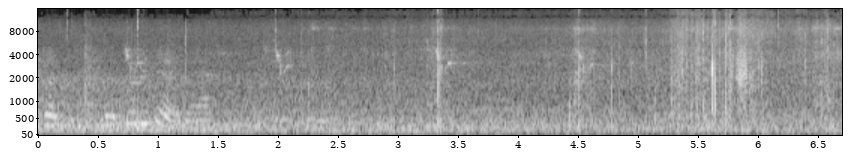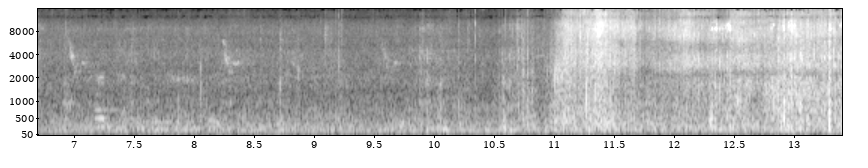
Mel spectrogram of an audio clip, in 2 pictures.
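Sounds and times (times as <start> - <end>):
uguisu bush warbler: 0.6 - 13.3.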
